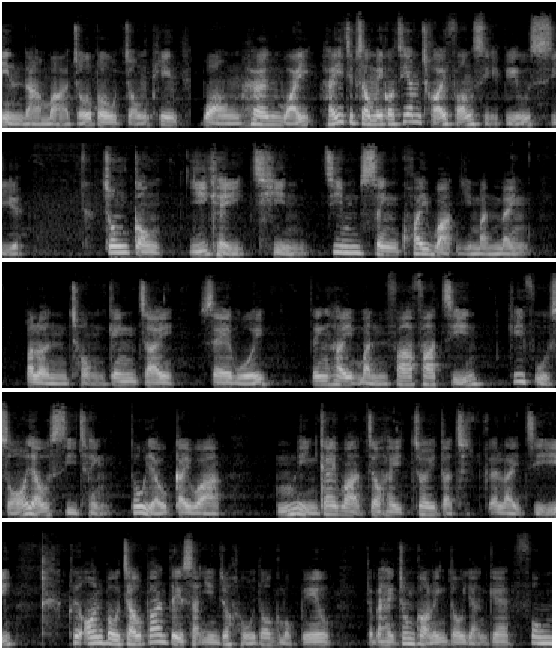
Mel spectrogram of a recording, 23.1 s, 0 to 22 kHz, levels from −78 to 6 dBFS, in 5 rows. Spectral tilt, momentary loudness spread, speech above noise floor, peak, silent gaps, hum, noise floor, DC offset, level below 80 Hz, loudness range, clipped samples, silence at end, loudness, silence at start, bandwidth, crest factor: -4 dB/octave; 9 LU; 22 dB; -6 dBFS; none; none; -45 dBFS; under 0.1%; -64 dBFS; 3 LU; under 0.1%; 0 s; -23 LUFS; 0 s; 15.5 kHz; 18 dB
